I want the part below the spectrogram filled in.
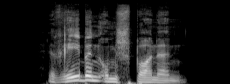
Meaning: vine-clad
- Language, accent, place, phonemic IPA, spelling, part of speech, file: German, Germany, Berlin, /ˈʁeːbn̩ʔʊmˌʃpɔnən/, rebenumsponnen, adjective, De-rebenumsponnen.ogg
